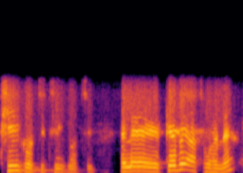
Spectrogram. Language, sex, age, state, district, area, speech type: Odia, male, 45-60, Odisha, Nabarangpur, rural, conversation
